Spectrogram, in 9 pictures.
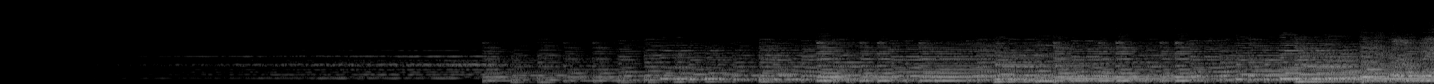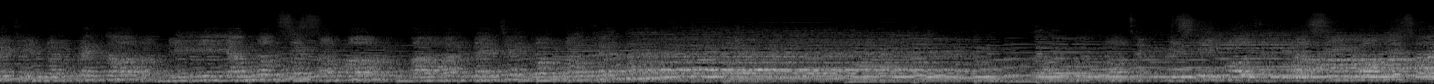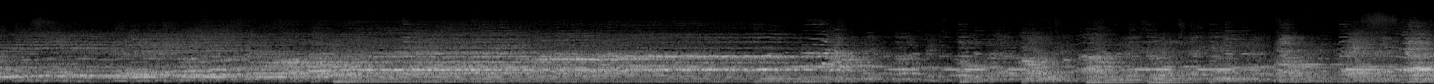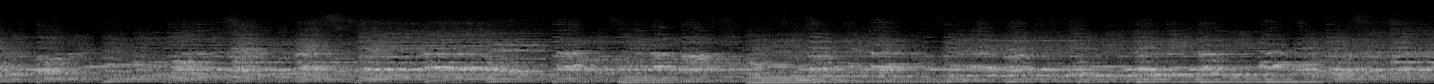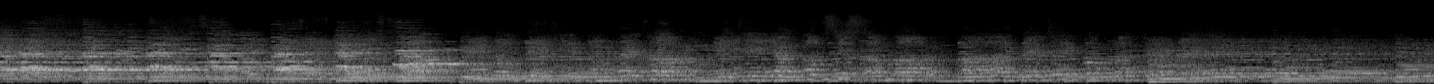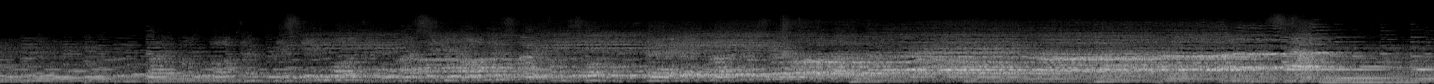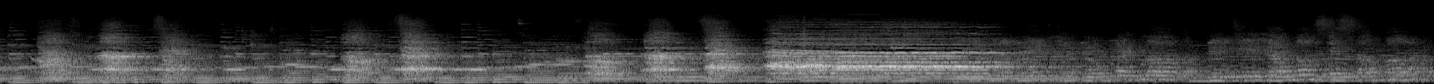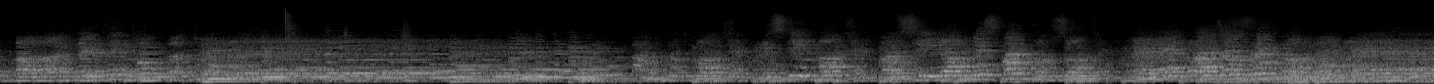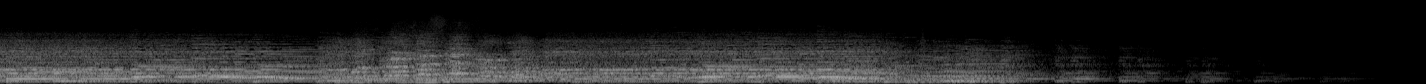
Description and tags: A live recording of a 100+ choir in rehearsal. Recorded using a matched pair of Rode NT5 for the left & right with an additional AKG c451 for the centre. The idea of this recording was to capture the way a choirs sound fills a room.
Some minor addtional EQ has been used in the 35Khz range boosting by 1db to give the performance a little oompf.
